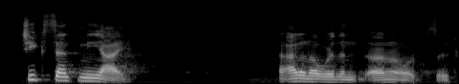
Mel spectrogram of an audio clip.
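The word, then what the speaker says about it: Csikszentmihalyi: Pronounce the name Mihai Chink Sen Mihai. That's how you pronounce it. Mihai is the first name. Chik Sent Mihai.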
